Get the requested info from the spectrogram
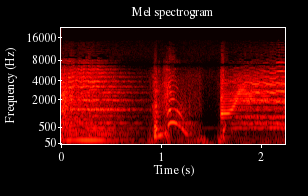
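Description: Orchestral cartoon score: a low held note, then about a second in a quick comic sound effect that swoops up and back down in pitch, followed by another short hit and held notes.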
